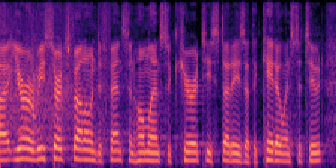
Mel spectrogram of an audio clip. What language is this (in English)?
English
